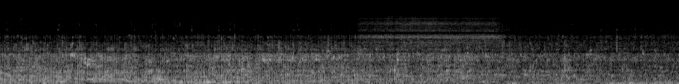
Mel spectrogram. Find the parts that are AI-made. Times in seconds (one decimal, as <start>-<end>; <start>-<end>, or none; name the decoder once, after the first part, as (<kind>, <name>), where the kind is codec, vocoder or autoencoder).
0.0-6.8 (vocoder, WaveNeXt)

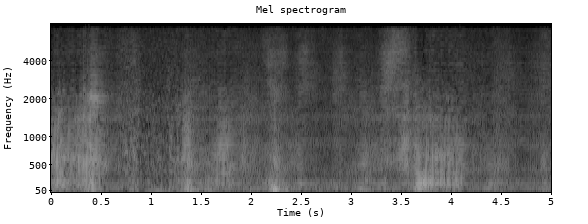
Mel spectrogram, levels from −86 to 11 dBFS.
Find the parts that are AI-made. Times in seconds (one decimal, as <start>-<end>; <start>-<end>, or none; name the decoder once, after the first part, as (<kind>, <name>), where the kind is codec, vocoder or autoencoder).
0.0-0.7 (vocoder, WaveNeXt); 1.3-5.0

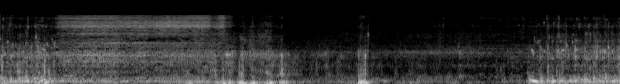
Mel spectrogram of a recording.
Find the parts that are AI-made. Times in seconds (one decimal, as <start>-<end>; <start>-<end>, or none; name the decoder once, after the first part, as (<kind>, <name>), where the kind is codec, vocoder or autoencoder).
1.6-4.8 (vocoder, WaveNeXt)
